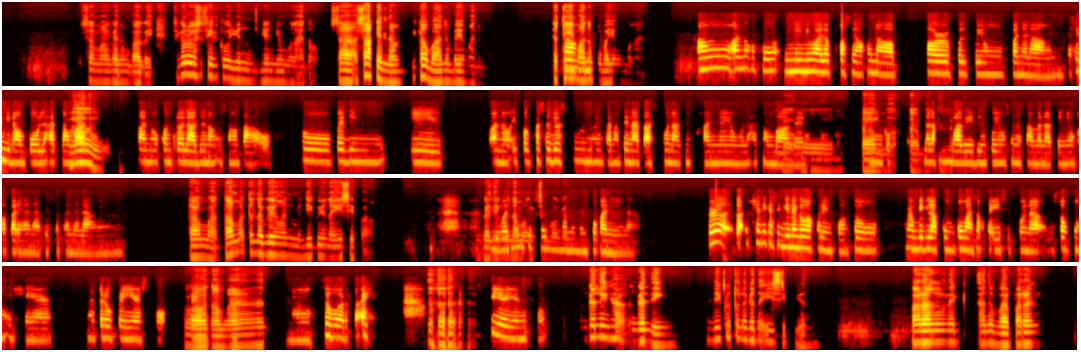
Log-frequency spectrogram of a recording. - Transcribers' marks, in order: other background noise; static; exhale; unintelligible speech; chuckle; laughing while speaking: "ay, experience po"
- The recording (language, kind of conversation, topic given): Filipino, unstructured, Paano mo sinusuportahan ang kapareha mo sa mga hamon sa buhay?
